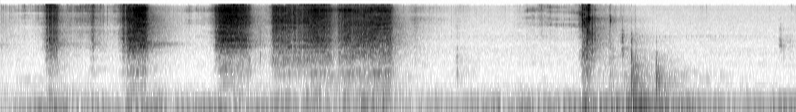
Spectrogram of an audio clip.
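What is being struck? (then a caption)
Raw carrot and metal peeler. A red metal peeler shaves wide ribbons from a solid raw carrot. It makes a series of bright, rasping scrapes in short bursts, some longer and smoother, separated by quiet pauses with faint handling noise.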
